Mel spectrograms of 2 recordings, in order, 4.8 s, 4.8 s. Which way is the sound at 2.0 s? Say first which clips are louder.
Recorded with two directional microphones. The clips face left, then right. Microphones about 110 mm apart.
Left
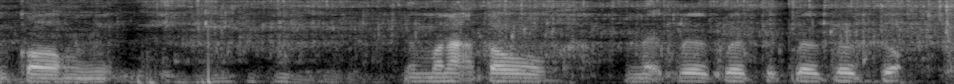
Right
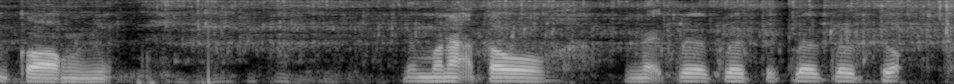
Right 6 dB; 75° right (ahead or behind).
